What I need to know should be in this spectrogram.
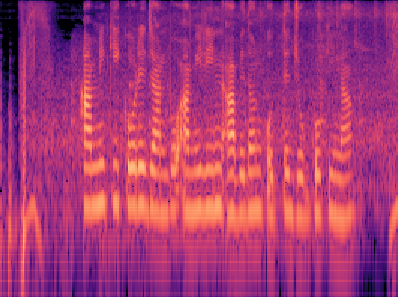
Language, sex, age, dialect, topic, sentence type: Bengali, female, 18-24, Standard Colloquial, banking, statement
